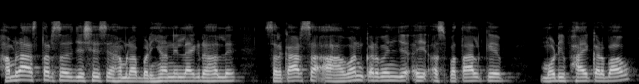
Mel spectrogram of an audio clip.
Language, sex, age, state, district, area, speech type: Maithili, male, 45-60, Bihar, Muzaffarpur, urban, spontaneous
